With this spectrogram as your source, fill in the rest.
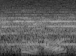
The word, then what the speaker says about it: Pujols: That is the correct language pronunciation, by the way, Pujols.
